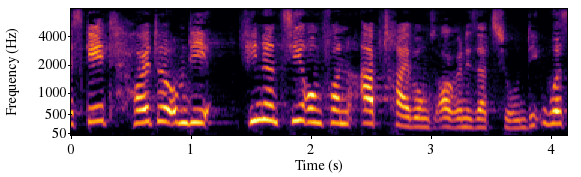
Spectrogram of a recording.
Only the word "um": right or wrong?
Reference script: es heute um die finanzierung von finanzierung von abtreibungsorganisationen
right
